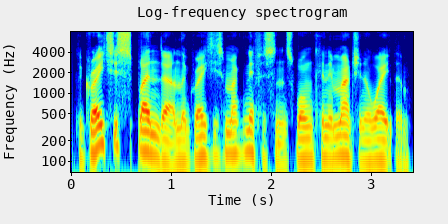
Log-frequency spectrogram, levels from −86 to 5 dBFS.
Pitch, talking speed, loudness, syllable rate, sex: 110 Hz, 210 wpm, -19 LUFS, 7.3 syllables/s, male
